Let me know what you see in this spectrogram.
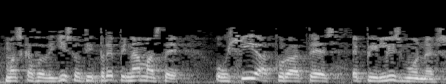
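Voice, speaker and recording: A man preaching a fervent sermon as pastor, calling out to the congregation again and again. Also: on the high side. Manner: fervent, repetitive calls to the congregation. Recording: echoey, dull lo-fi church recording.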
